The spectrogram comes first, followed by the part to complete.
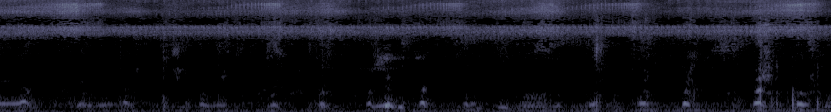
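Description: Faint, steady high-pitched chorus of crickets or other insects. Under it are soft, scattered footsteps on a dirt path that grow louder near the end.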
